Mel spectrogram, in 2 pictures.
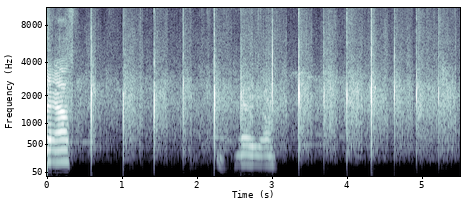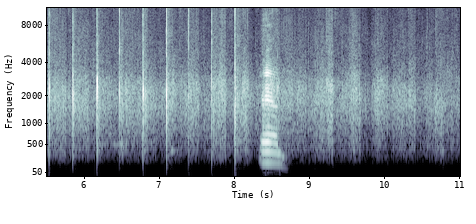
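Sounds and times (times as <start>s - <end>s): audience applause: 0.0s - 11.0s
hand claps close to microphone: 0.0s - 11.0s.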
